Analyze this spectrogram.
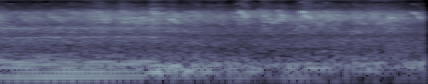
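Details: Hundreds of sparrows chirp in a tree, a dense high twitter with a few louder individual chirps standing out toward the end, over a low background hum.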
